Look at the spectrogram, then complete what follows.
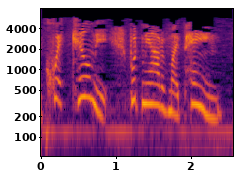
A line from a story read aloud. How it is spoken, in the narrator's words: cried out in a kind of desperation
